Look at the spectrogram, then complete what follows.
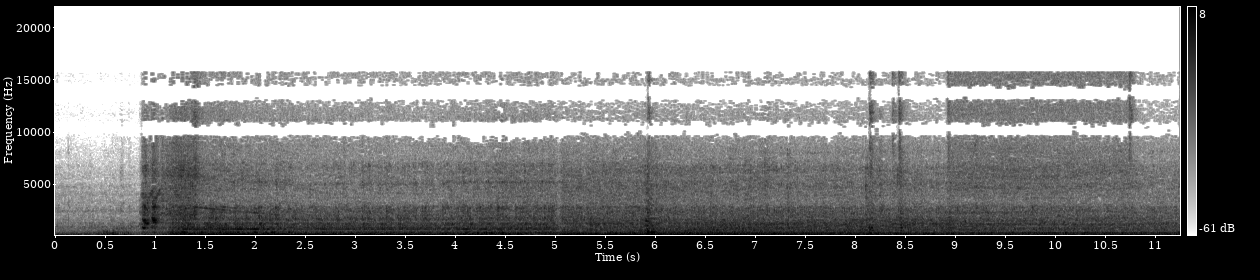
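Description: A lifted pickup truck's engine starting about a second in, running loudest just after it catches and then settling into a steady idle. A single sharp knock sounds near the middle.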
